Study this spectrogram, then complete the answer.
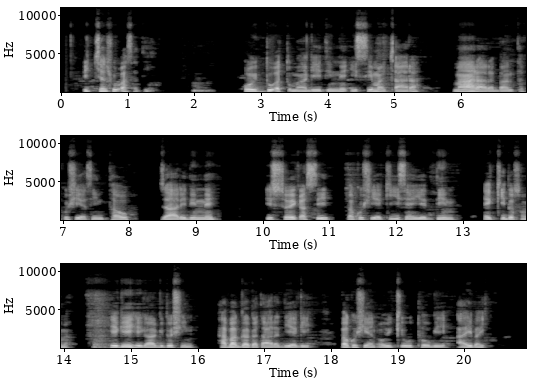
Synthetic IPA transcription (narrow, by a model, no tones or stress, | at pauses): ʔɪt͡ʃːɐʃʊʔɐsɐt̪ɪ | ʔɔjd̪ːʊʔɐt̪ːʊmaːɡe̞ːt̪ɪnːɛʔɪsːɪmɐt͡ʃʼːaːɾɐ | maːɾaːɾɐbɐnt̪ːɐkʊʃɪjɐsɪnt̪ːɐw | zaːɾɪd̪ɪnːɛ | ʔɪsːɔjkʼɐsːɪ | bɐkʊʃɪjɐkiːsɪjɐnjɛd̪ːiːn | ɛkʼːɪd̪ɔsɔnɐ | hɛɡe̞ːɦɛɡaːɡɪd̪ɔʃɪn | hɐbɐɡːɐɡɐt̪ʼaːɾɐd̪ɪjaɡe̞ː | b̥ɐkʊʃɪjɐnʔɔjkʼːɪʊt̪ʰːo̞ːɡe̞ːɐjbɐj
